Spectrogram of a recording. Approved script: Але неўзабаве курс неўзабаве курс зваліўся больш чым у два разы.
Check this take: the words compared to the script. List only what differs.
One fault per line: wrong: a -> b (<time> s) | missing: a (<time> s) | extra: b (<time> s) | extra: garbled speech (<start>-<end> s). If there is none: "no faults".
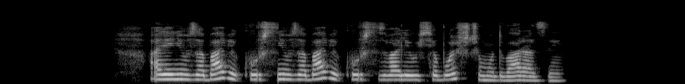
no faults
